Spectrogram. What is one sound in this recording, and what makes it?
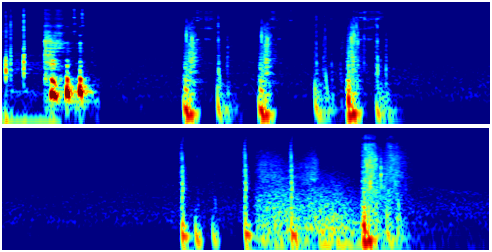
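A young woman talks casually into a close microphone, in short bursts.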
